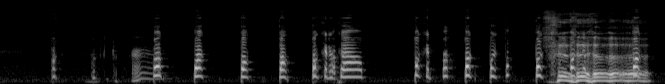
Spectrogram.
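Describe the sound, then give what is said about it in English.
A voice imitates a chicken clucking, referred to as Brendan Schaub's chicken: a string of short, irregular clucks, some in quick pairs, building to a loud, drawn-out squawk at the end. “The chicken, Brendan Schaub.”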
